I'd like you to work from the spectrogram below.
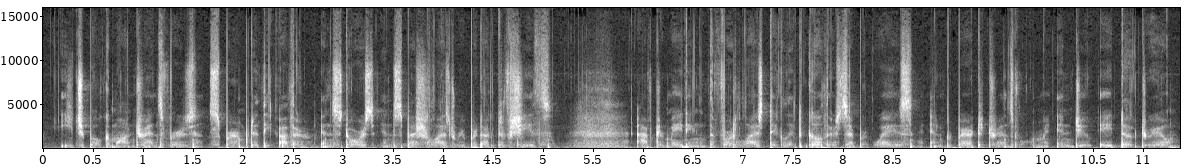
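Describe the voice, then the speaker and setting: Whispering in a soothing tone at a moderate pace, the voice is heard over noticeable background noise. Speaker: ASMR roleplay host playing a veterinary clinician and researcher. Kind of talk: ASMR roleplay lecture, educational, as a veterinary researcher. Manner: whispered, soothing.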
